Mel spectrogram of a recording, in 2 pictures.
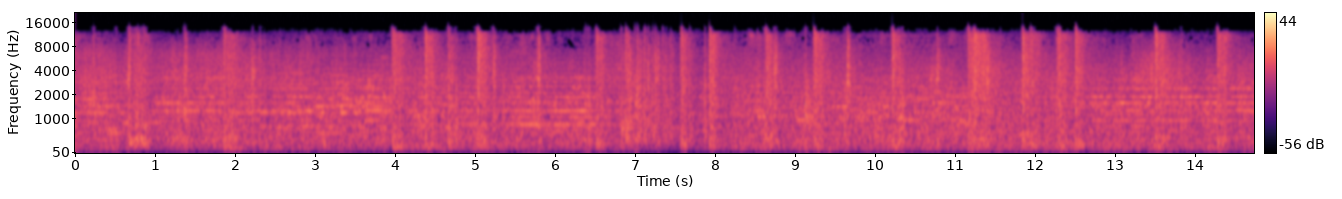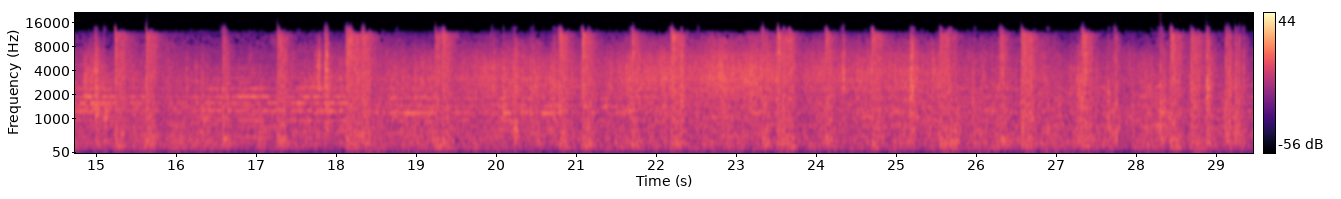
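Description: Aerial firework shells bursting in quick succession: a dense run of many sharp bangs, with music playing alongside.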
